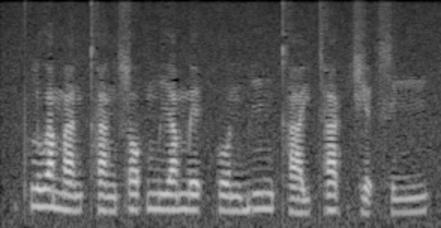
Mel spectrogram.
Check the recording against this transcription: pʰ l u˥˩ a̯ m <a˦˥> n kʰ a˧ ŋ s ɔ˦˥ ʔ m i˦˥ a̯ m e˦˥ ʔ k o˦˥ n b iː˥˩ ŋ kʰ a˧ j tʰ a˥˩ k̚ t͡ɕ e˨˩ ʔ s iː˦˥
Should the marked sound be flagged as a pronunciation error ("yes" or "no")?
no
